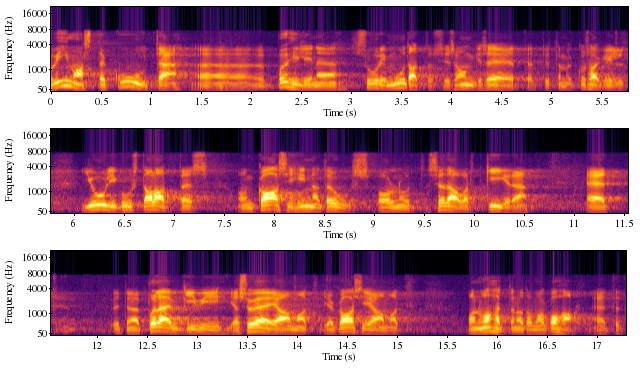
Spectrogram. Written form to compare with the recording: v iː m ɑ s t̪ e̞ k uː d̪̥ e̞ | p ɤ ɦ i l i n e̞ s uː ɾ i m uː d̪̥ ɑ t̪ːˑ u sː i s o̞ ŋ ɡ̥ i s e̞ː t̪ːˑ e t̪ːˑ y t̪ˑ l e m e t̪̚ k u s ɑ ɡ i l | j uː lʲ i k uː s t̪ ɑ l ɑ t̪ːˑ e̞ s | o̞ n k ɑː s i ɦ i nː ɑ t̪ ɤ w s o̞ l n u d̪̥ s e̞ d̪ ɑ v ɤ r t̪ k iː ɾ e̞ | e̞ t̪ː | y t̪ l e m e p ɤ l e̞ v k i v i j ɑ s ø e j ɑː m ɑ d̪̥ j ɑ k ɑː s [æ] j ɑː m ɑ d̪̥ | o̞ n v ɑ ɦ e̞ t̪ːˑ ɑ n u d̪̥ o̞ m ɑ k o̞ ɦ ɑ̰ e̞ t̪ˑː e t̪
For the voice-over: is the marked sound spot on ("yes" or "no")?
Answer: no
